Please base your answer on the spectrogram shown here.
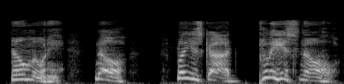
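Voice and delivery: high, loud frightened begging; pleading in terror. A narrator's reading. Terrified man pleading at gunpoint.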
